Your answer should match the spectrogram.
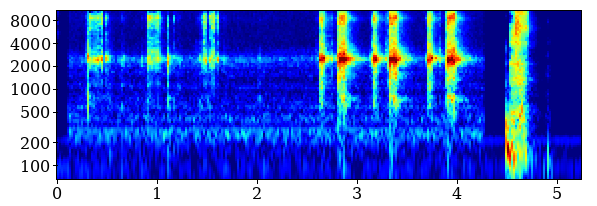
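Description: Small mechanical clockwork whirring and rattling in short bursts: the gears of a wind-up walking toy camera that walks across a table and turns around automatically when it hits the edge, followed by a brief louder clack or rustle near the end.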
